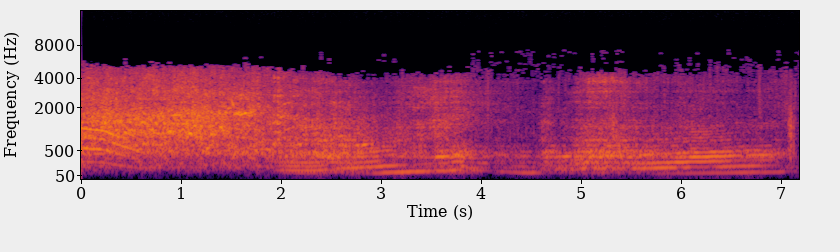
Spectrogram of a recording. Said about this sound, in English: In real life, a car ride sounds more like this. Now what? Turn on the ignition, stupid.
